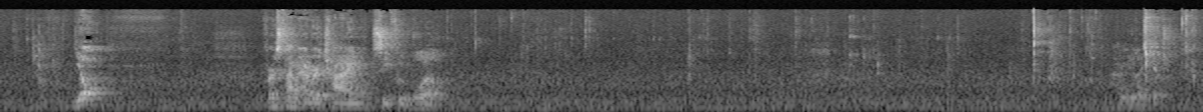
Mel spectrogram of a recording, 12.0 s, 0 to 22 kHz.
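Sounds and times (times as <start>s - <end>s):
low room hum: 0.0s - 12.0s
person chewing food: 4.7s - 12.0s.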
